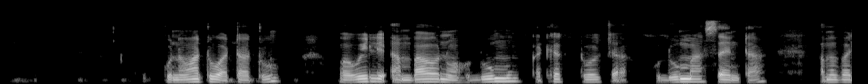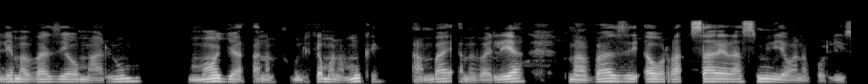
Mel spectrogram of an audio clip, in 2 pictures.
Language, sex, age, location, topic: Swahili, male, 18-24, Kisumu, government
